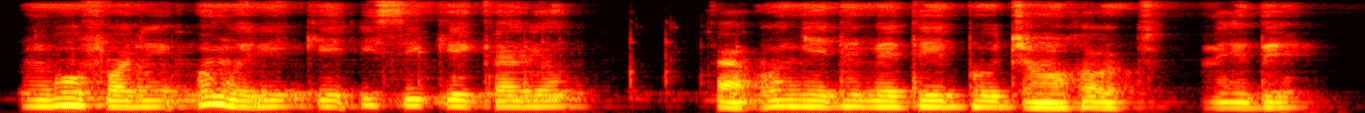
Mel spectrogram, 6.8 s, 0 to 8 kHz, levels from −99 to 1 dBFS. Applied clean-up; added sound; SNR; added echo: neural mask model DeepFilterNet 3.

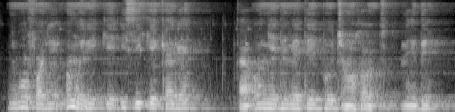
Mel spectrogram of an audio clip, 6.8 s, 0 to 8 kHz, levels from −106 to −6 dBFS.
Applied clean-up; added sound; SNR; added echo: neural separator model SepFormer DNS4.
